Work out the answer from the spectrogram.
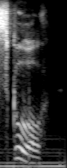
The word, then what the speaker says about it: school: So here, instead of saying school, it's school. Pronounce the L at the very end.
